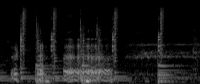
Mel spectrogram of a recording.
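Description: A lull in the talk: a man gives a few short, soft chuckling vocal sounds over faint background music.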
